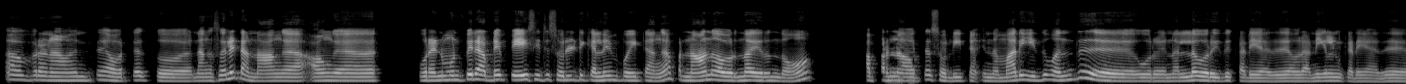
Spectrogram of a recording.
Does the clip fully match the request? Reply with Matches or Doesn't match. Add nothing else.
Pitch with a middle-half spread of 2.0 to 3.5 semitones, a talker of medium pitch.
Matches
